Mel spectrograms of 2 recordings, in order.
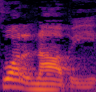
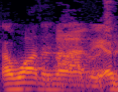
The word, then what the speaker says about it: Watanabe: Am I pronouncing his name wrong? I think it's Watanabe. Watanabe. Okay, sorry. Ken Watanabe.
